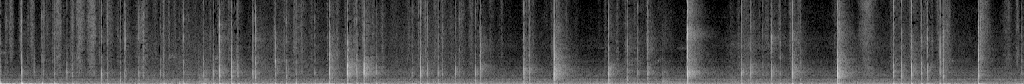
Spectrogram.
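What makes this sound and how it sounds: A small, hollow, white plastic deodorant stick with a green cap is held near a microphone and tapped with fingertips and nails. Rapid, dense clicking and tapping are heard, with a few sharper, brighter nail taps standing out over a steady low rumble. Each tap is dry and dies away almost instantly.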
